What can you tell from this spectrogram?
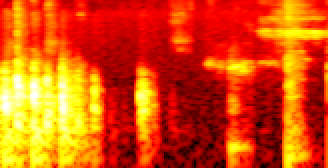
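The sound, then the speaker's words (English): A quick run of about five sharp knocks on wood, followed by a few scattered, softer taps and thuds with a brief faint tonal ring. “But it's okay because he does not muff them. Knock on wood.”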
